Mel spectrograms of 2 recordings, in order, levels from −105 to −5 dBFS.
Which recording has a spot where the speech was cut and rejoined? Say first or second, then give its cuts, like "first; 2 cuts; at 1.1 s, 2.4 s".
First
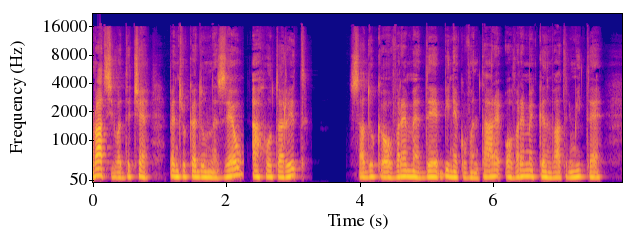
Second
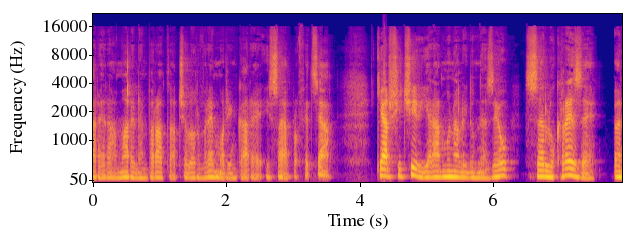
second; 1 cut; at 6.4 s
